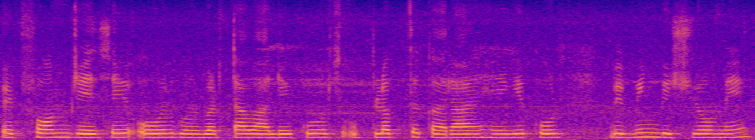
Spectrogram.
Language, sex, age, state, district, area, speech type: Hindi, female, 18-30, Madhya Pradesh, Harda, urban, spontaneous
